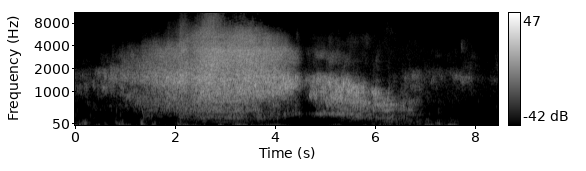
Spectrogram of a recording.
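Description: Road traffic going past: a vehicle's tyre and engine noise swells and fades, then a second pass follows with its pitch falling as it goes by.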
